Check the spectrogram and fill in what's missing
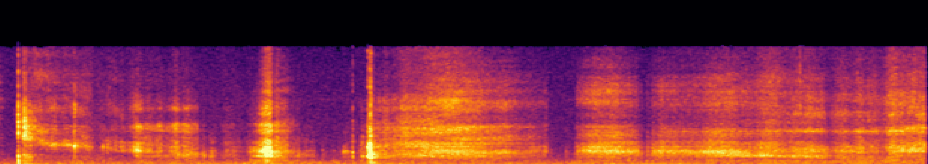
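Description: Hands rub along the page edges and glossy page surfaces of a large open hardcover book. The result is a quiet, bright, hissy swishing of paper that rises and falls, broken by a few sharper papery ticks.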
